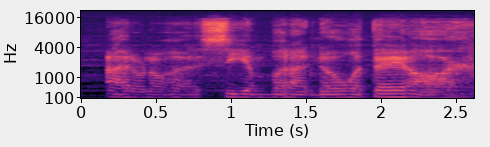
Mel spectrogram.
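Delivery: low whispered voice. Voicing a whisper heard inside the listener's head, a very low whisper. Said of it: "a just a very low whisper in your head".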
